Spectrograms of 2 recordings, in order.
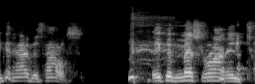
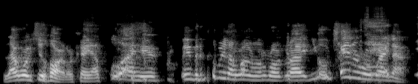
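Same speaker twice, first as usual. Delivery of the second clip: mock hotel complaint; 7 semitones higher than usual. Acted demand at hotel desk.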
